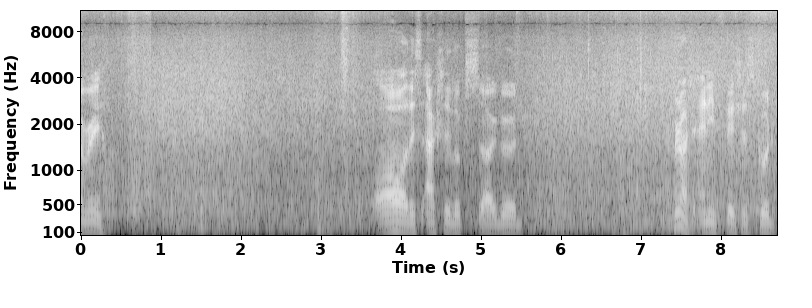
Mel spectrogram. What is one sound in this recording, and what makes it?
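Small waves lap gently on a beach.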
